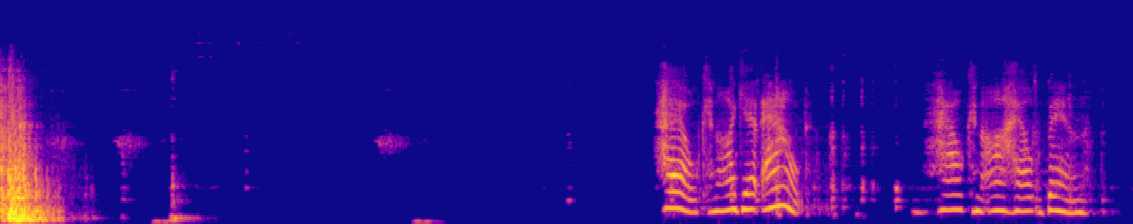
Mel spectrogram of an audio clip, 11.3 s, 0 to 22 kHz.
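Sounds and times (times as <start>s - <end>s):
heavy door slamming shut with a booming thud: 0.0s - 0.7s
speech: 6.6s - 8.4s, 9.1s - 11.0s.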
